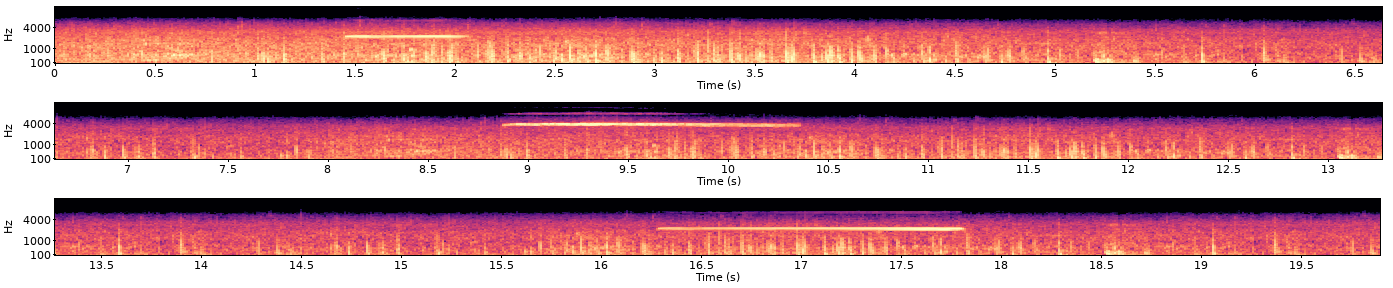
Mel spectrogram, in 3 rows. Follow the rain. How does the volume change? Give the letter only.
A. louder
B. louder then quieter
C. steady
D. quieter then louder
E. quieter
E.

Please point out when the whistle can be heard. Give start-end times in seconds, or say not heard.
1.4-2.1, 8.8-10.4, 16.2-17.9.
